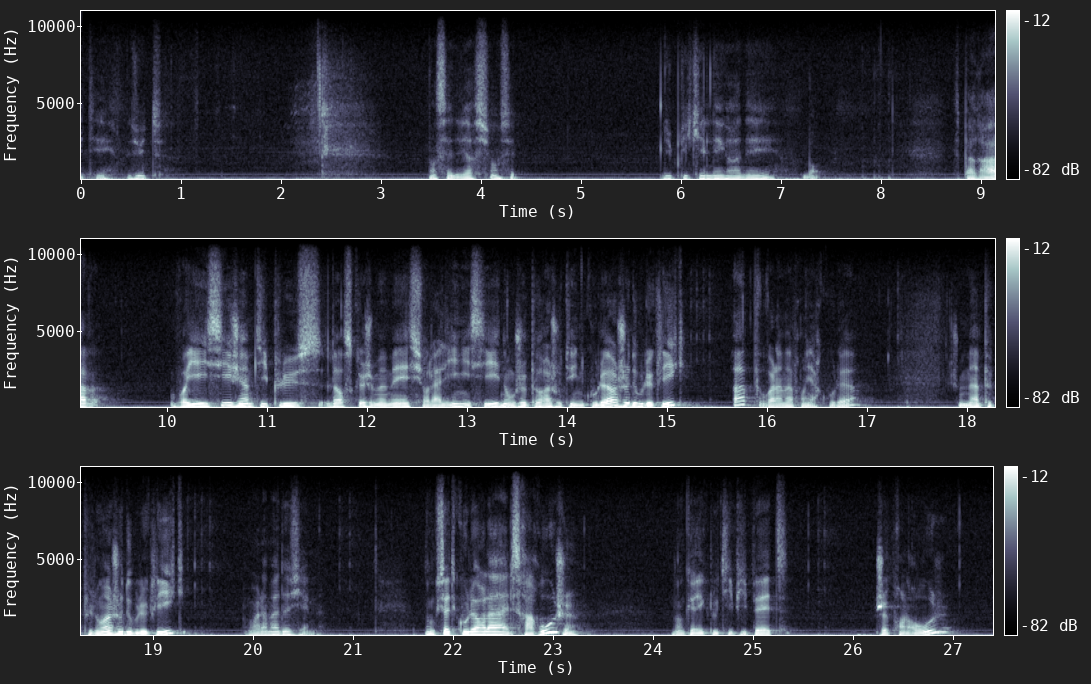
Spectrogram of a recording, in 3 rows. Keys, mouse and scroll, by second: 7.9 middle click, 15.3 click, 16.5 click, 19.4 click, 21.0 click, 24.8 click, 25.8 click.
